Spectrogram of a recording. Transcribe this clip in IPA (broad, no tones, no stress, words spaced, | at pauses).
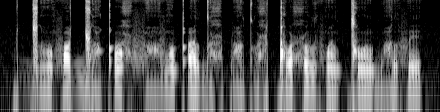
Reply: ɡ͡ǁɑ̃fɑ ɡ͡ǁṳqʼɑ̃ħ fɑ̤ vɑ̃qʼildɔ̤ħ pɑ̤tʷɑ̤ħ ǃoħulfɑ̃l ǀɔ̃l bɑ̤lfe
